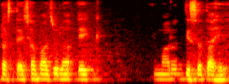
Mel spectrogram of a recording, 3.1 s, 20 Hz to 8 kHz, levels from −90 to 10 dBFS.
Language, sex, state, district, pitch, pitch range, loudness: Marathi, male, Maharashtra, Sindhudurg, 135 Hz, 135-140 Hz, -16 LUFS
